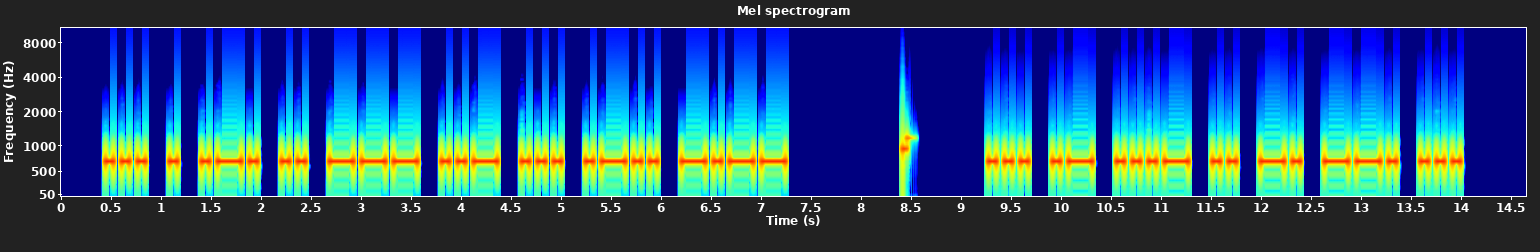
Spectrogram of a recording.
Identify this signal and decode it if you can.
Morse code, heard as a keyed tone, about 15 wpm, 700 Hz. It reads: SERIOUSLY SAVINGS
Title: Sentences from Top 1200 Words - New Word Drill - 15wpm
